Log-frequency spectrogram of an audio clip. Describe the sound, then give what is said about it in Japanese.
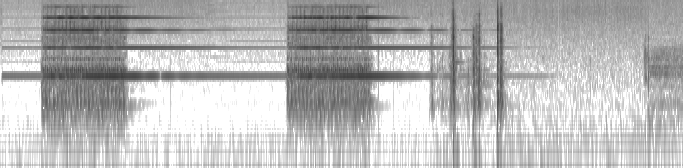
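A telephone at the Inochi no Denwa suicide-prevention helpline rings twice in long, buzzing bursts with a pause between, followed by a few sharp clicks and clatters like the receiver being picked up. “はい、命の電話です。どうかなさいましたか？”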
